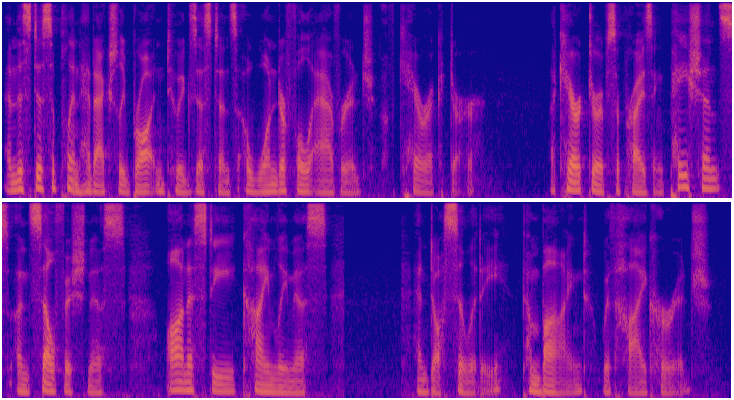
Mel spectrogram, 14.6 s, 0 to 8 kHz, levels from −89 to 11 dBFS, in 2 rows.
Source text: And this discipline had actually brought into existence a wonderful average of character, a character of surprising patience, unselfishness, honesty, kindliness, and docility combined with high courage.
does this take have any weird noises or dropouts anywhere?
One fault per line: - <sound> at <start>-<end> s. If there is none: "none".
none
